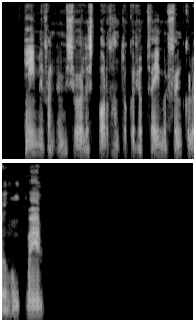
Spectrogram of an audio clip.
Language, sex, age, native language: Icelandic, male, 40-49, Icelandic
